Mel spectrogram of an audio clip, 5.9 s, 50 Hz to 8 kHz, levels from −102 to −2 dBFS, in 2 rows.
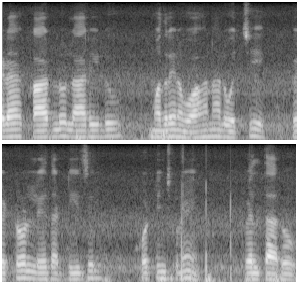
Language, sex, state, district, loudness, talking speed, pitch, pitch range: Telugu, male, Andhra Pradesh, Krishna, -19 LUFS, 110 wpm, 130 Hz, 125-140 Hz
